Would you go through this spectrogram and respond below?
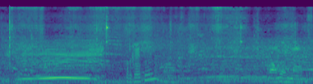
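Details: A drawn-out, steady moo rises loud early on from feeder cattle at Plaosan cattle market, Magetan. Softer lowing from other animals and the background murmur of people at the market follow.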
